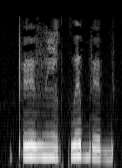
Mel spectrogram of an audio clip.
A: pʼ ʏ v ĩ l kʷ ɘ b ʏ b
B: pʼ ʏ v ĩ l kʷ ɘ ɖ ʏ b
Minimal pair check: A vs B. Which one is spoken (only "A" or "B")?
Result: A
